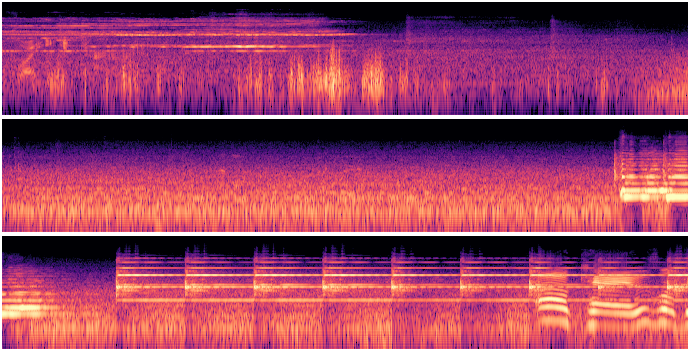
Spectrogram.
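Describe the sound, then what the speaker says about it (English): A passenger train rolls by on rails with rising wheel squeal, and its horn blows loud sustained tones near the end over the rumbling cars. "this train has to wait for the holy train to go by"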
